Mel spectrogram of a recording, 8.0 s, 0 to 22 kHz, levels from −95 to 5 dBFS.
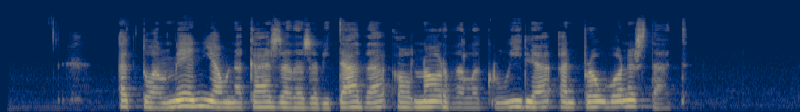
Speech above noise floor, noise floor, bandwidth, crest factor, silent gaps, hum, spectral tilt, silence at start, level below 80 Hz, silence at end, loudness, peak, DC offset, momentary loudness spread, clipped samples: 49 dB; -77 dBFS; 10.5 kHz; 18 dB; none; none; -5 dB/octave; 1.2 s; -86 dBFS; 1.15 s; -28 LUFS; -12 dBFS; under 0.1%; 10 LU; under 0.1%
